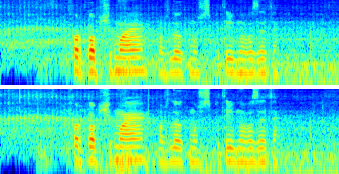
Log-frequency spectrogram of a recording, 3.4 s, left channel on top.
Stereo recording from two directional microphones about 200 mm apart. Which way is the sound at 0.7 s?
15° left (ahead or behind).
